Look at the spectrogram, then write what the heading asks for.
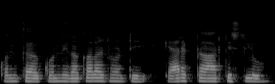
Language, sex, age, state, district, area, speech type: Telugu, male, 18-30, Telangana, Mancherial, rural, spontaneous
